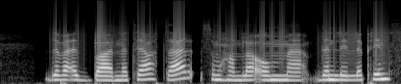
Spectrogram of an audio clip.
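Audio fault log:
throughout: filter restarted on every block. The filter drops its state at each 20 ms block boundary and starts from silence, so each block opens with a small transient, giving a 50 Hz buzz. Unlike mains hum, it follows the speech level and vanishes in pauses.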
